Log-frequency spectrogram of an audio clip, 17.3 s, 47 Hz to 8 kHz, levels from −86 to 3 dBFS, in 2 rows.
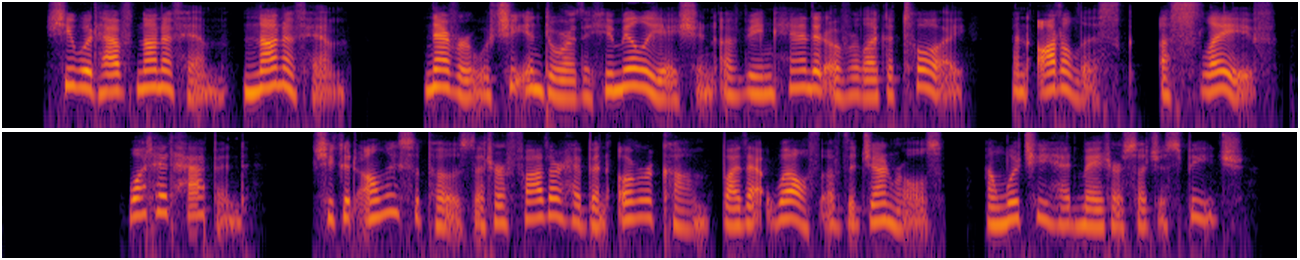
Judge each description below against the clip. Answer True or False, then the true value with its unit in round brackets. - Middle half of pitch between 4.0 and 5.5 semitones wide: True (4.7 semitones)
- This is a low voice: False (215 Hz)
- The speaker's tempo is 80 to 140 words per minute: False (190 wpm)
